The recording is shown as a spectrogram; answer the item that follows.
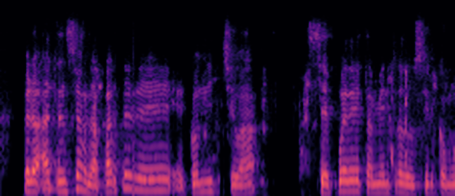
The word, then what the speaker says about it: こんにちは: No, recordemos poner el acento un poco en la última sílaba, ¿no? Konnichiwa, konbanwa.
